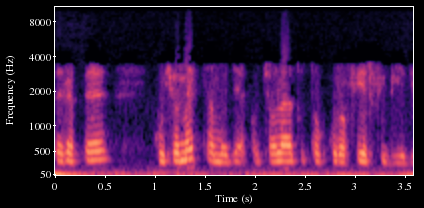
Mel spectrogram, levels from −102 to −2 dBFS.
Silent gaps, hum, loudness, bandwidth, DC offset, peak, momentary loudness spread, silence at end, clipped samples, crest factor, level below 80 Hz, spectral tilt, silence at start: none; none; -29 LUFS; 6 kHz; under 0.1%; -14 dBFS; 9 LU; 0 s; under 0.1%; 14 dB; -38 dBFS; -7.5 dB/octave; 0 s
